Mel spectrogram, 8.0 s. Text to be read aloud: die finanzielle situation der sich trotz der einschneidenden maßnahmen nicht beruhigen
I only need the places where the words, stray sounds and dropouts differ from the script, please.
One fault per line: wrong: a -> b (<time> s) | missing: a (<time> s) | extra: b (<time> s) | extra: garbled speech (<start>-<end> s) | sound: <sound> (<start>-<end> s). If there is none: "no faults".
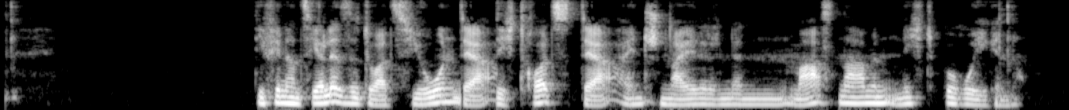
no faults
